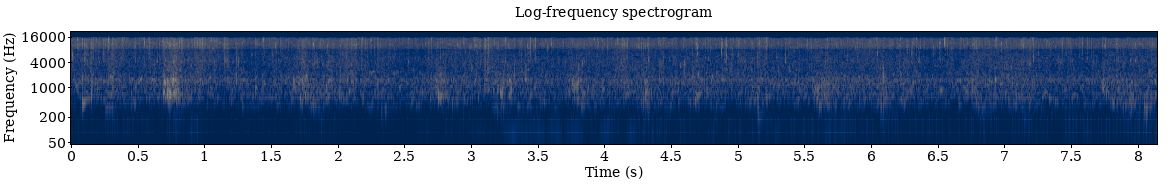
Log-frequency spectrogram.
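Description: Bare feet splash through shallow water.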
